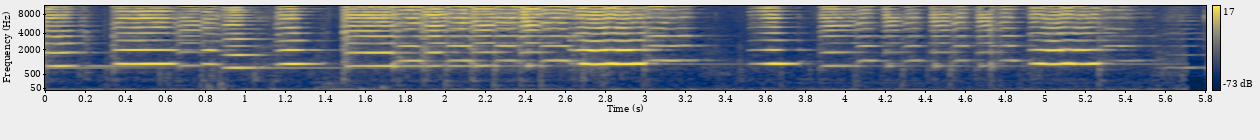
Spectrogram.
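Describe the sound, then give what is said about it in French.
A violin played with a heavy lead practice mute gives a thin, subdued, nasal tone through a short melodic phrase of sustained and quickly changing notes, heard alone without voices. “Regarde, ça fait comme ça avec la sourdine de plomb. Je vais te montrer.”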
